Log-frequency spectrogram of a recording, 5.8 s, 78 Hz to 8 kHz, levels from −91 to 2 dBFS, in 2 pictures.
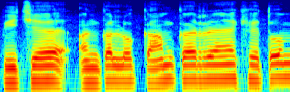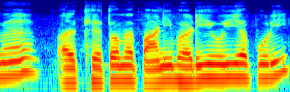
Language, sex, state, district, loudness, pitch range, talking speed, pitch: Hindi, male, Bihar, West Champaran, -14 LUFS, 140-160 Hz, 175 wpm, 145 Hz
